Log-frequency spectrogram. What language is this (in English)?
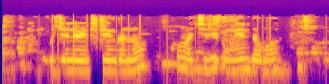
Kinyarwanda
